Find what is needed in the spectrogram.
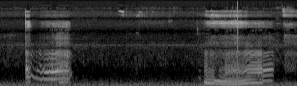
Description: Our cat Stinky snoring away in dreamland...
